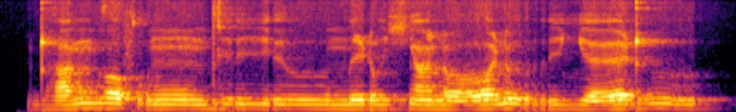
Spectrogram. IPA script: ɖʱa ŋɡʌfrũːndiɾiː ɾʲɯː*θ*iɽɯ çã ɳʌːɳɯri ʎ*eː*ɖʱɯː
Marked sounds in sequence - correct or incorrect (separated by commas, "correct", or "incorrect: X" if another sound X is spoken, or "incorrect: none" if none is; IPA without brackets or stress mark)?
incorrect: n̪, incorrect: ɛː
